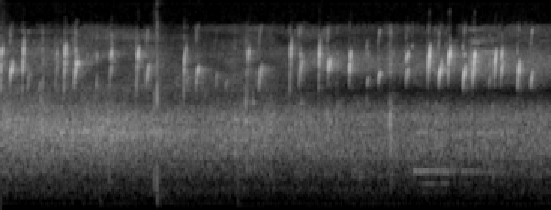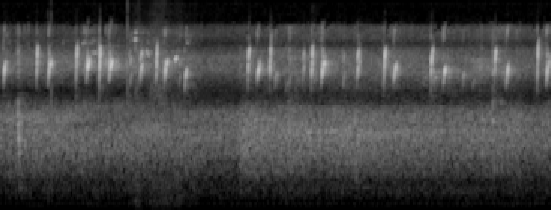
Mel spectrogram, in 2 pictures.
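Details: European goldfinch song used to stir captive goldfinches: rapid, tinkling twitter of short high notes in quick succession, over a steady mid-pitched hiss in the background.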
